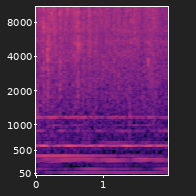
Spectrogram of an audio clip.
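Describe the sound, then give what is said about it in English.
Steady, soft spring rain from a passing storm pattering continuously on the leaves of a broad tree on the island of Kauai, Hawaii, a dense even hiss with scattered drops, layered over a sustained low humming drone throughout. “The aromatic blooms mingled with the sweet spring rain coming down on her.”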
